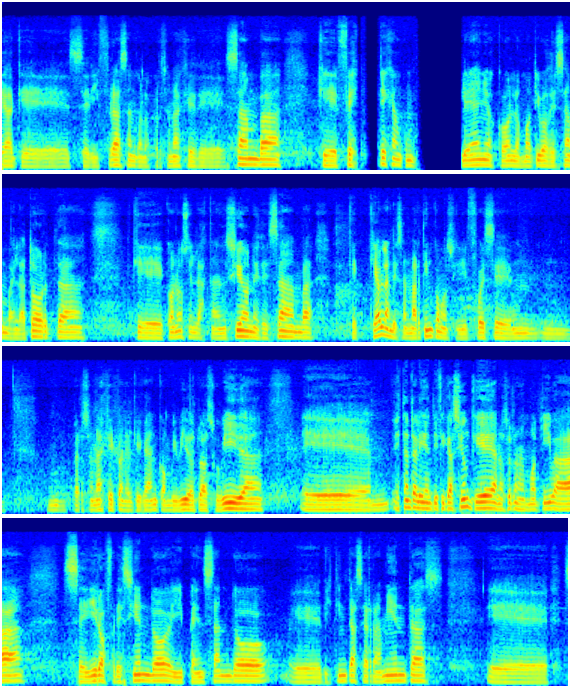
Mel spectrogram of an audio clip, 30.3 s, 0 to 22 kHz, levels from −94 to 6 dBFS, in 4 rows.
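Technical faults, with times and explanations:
4.71 to 4.79 s: short stall from a late packet. A packet arrived late and the jitter buffer emptied, so the receiver stretched the last sound for about 55 ms until it came. Nothing is lost. Unlike a freeze, there is no silence, only a briefly held sound with a faint buzz or dip.
4.83 to 5.02 s and 5.52 to 6.13 s: call audio freeze. The audio stops and resumes where it left off, with a gap of 170 ms and then 591 ms. A brief buzzy continuation fades into silence lasting 130 ms and 540 ms. The likely cause is packets held up in transit. The silence is what separates this from a short stall.
11.31 to 17.16 s, 21.27 to 22.67 s, 24.80 to 25.52 s: jitter buffer speed-up. The buffer held more audio than it aims for, so the receiver trimmed pitch-period-sized pieces repeatedly and played about 10% faster, removing roughly half a second in the first stretch. 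The pitch is unchanged and the audio sounds hurried. Nothing goes silent.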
